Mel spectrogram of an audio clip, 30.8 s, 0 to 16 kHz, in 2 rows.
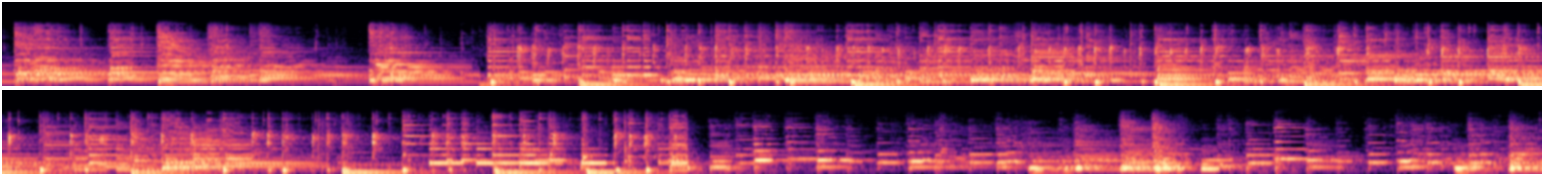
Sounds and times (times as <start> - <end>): Strum: 0.0 - 27.9.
